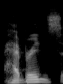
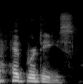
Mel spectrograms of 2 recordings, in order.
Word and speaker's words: Hebrides: remote Islands the outer hybrids am I saying this right almost outer Hebrides Hebrides I'm seeing it spelled out next to me which is why it makes me it's spelled Hebrides yeah produce everything so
